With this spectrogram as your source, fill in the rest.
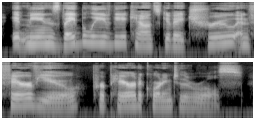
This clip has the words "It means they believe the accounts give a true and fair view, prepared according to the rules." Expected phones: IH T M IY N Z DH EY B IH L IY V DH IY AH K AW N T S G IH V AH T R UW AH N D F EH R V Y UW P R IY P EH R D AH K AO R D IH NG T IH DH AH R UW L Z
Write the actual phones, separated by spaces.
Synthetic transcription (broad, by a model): IH T M IY N Z DH EY B IH L IY V DH IY AH K AW N T S G IH V AH T R UW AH N F EH R V Y UW P R IY P EH R D AH K AO R D IH NG T IH DH AH R UW L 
